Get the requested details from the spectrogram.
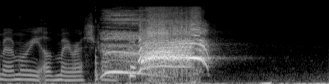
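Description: A young woman laughs loudly into a microphone.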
